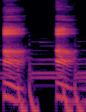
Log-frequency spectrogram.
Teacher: Schwah sound is made with a completely neutral, relaxed tongue, jaw, and lips.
